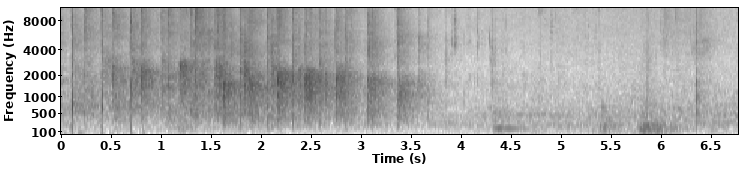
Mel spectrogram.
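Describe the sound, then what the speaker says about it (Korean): Light audience applause welcoming a lecturer to a university special lecture, scattered claps building briefly then thinning out and fading to quiet. "박수로 맞이하겠습니다"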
